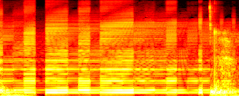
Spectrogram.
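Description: An Alligator synthesizer running in Bitwig holds a sustained harmonic tone alone, cut by brief silent gaps and rhythmic volume dips, ending in a noisier burst.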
